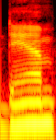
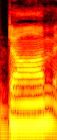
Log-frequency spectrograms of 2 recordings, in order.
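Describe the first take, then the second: First: The name is said with the vowel of 'dam'. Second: The name is said with the vowel of 'dom'. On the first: The speaker calls it wrong. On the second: The speaker calls it right.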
